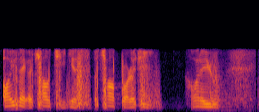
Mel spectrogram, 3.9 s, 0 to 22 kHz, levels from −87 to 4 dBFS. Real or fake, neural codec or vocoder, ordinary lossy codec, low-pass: real; none; none; 3.6 kHz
